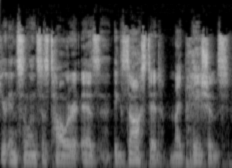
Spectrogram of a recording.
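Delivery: low, soft, menacing villain voice; deep imperious commander, quietly threatening; Darth Vader. Acted. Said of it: "he's very Darth Vader".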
